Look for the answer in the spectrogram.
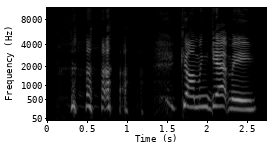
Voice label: Female; Skyrim Special Edition; Dawnguard Beleval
